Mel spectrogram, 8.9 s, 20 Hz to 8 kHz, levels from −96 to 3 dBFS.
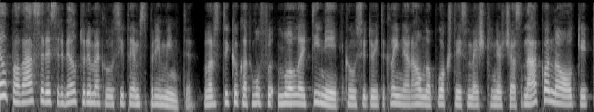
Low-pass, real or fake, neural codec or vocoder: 7.2 kHz; fake; codec, 16 kHz, 1.1 kbps, Voila-Tokenizer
